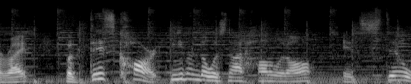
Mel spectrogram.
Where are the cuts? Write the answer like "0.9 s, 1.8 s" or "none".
none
